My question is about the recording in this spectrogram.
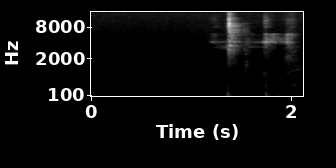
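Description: Mostly quiet room, with one short sharp click a little past halfway and faint rustling after it.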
